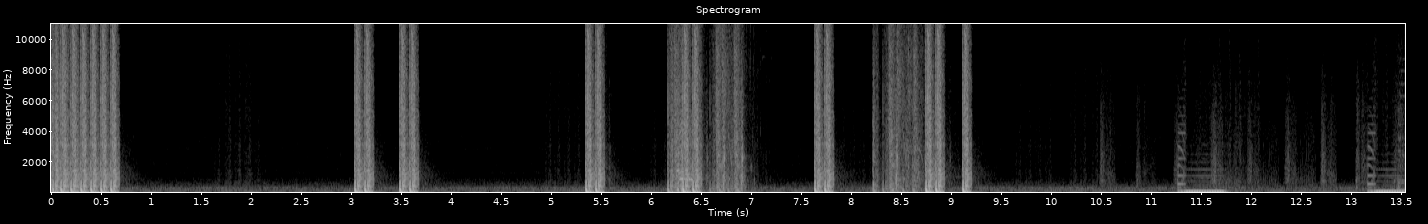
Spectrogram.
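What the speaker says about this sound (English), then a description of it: "Get some suppressing fire in there!" Gunfire in the video game GTA San Andreas, loud bursts of automatic shots and single cracks spaced irregularly across a quiet background, with a heavier low thump near the end.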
